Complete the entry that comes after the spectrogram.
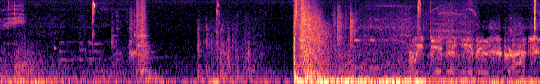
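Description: A tank's main gun firing in World of Tanks, a sudden loud boom partway through that cuts off quieter battle rumble and is followed by a sustained roaring rumble and clanks, with a voice talking alongside.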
